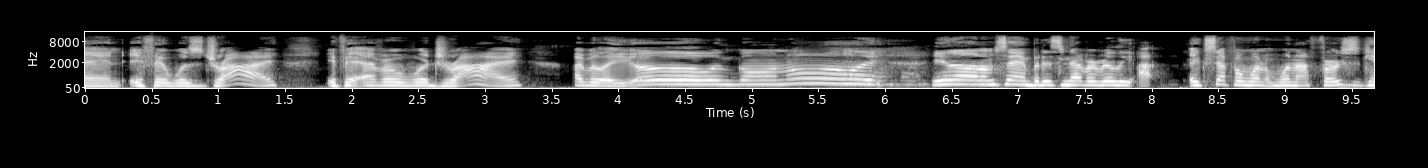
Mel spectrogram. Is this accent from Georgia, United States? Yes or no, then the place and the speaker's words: yes; Atlanta, Georgia, United States; I'm from Atlanta. I used to be in Atlanta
